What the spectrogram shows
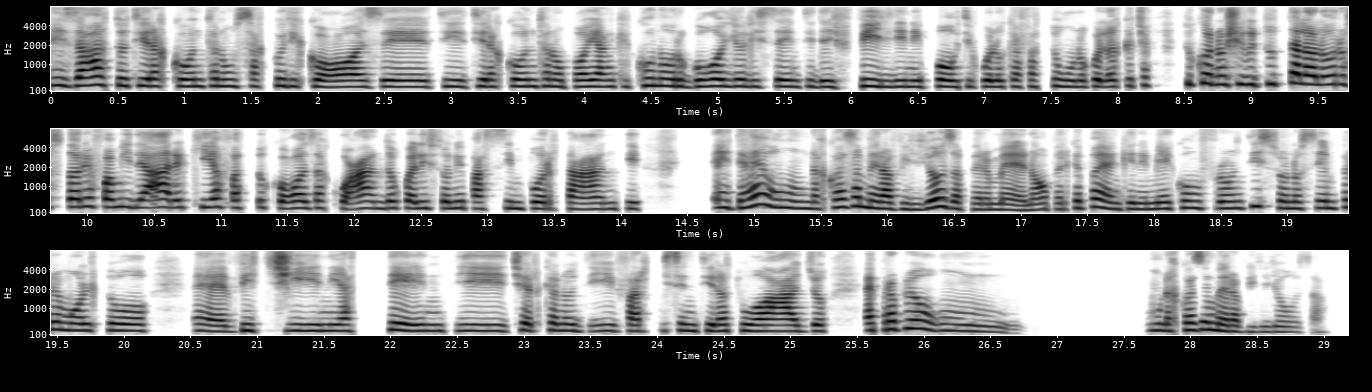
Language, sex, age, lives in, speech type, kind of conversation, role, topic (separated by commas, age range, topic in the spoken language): Italian, female, 30-34, Italy, conversation, podcast, guest, Come possono connettersi giovani e anziani?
